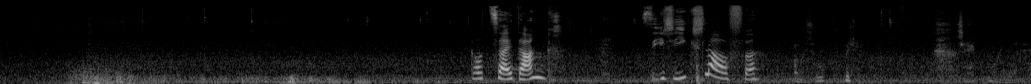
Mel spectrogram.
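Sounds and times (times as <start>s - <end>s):
steady rain: 0.0s - 10.2s
low rolling thunder: 0.3s - 4.1s
speech: 4.8s - 5.7s, 6.6s - 8.6s.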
